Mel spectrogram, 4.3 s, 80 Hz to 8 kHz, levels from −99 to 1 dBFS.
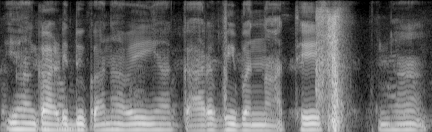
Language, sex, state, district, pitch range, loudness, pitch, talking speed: Hindi, female, Chhattisgarh, Raipur, 130-135 Hz, -20 LUFS, 135 Hz, 140 wpm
